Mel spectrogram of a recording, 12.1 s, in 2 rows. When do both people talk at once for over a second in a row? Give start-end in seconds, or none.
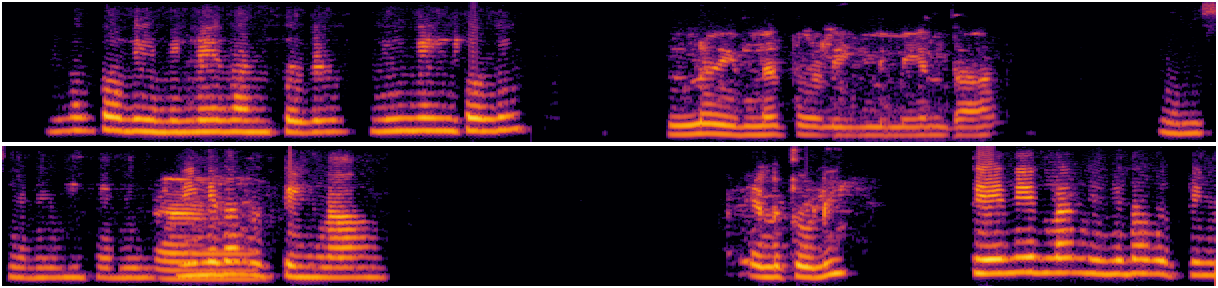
none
